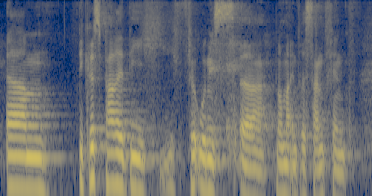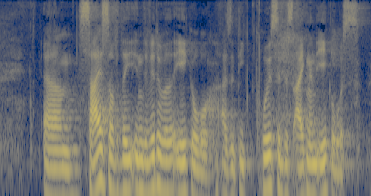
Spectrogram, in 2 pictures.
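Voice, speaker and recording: Man, sermon, chatty and direct with the congregation, mid-pitched voice, long hall reverb. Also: a little mellow. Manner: conversational, addresses the audience directly with many fillers. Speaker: preacher.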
